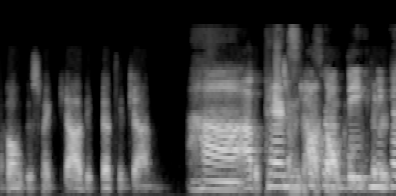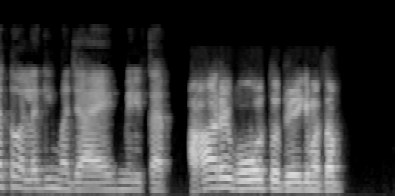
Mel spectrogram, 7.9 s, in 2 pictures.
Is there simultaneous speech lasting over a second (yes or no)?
yes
